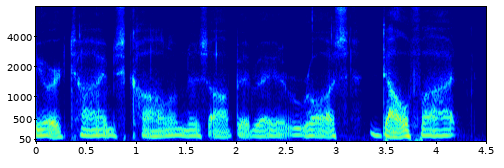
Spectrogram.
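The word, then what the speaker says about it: Douthat: the the New York Times columnist oped Ross Dalat D O U T H A Datot you pronounce it.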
